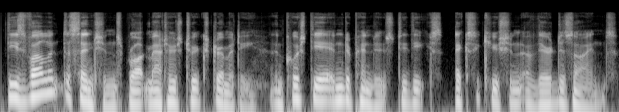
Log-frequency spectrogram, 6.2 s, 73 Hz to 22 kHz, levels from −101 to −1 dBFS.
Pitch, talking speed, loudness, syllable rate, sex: 115 Hz, 165 wpm, -20 LUFS, 5.7 syllables/s, male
